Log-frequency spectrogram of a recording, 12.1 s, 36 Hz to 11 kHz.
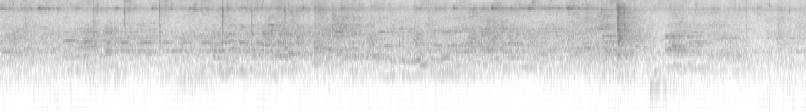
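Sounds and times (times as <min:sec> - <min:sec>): girls' voices chattering: 0:00.0 - 0:12.0.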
